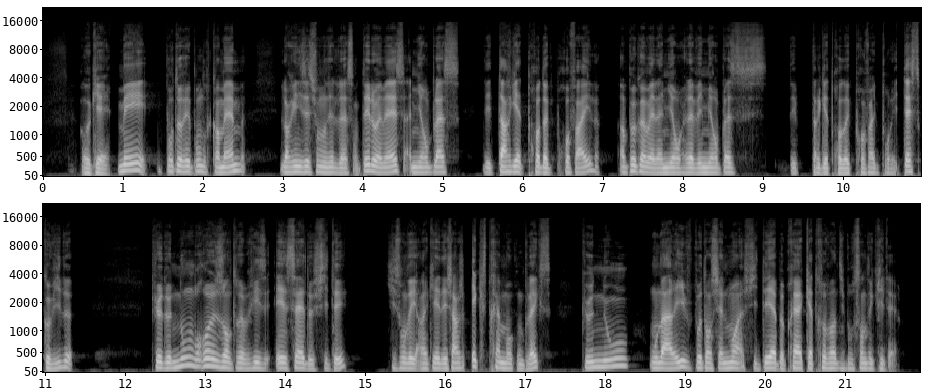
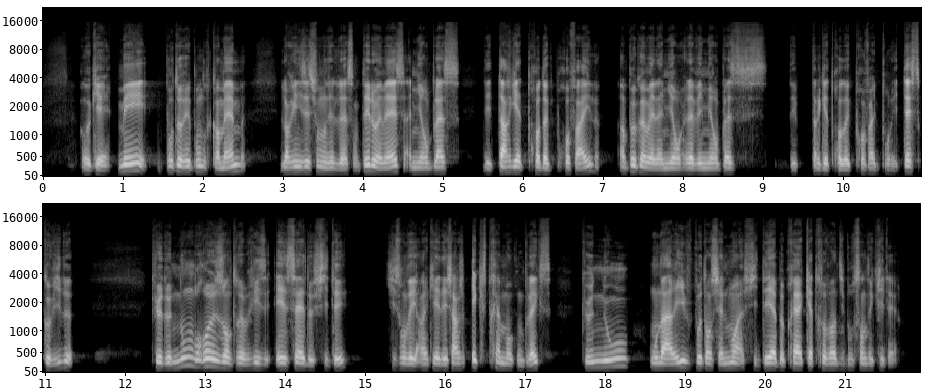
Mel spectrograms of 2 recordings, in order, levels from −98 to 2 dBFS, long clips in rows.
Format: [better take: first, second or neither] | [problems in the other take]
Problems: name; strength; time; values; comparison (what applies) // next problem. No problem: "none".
first | thin; somewhat; fading below 300 Hz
